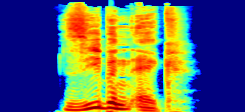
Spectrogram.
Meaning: heptagon
- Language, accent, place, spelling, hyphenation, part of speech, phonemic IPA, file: German, Germany, Berlin, Siebeneck, Sieben‧eck, noun, /ˈziːbənˌ.ɛk/, De-Siebeneck.ogg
